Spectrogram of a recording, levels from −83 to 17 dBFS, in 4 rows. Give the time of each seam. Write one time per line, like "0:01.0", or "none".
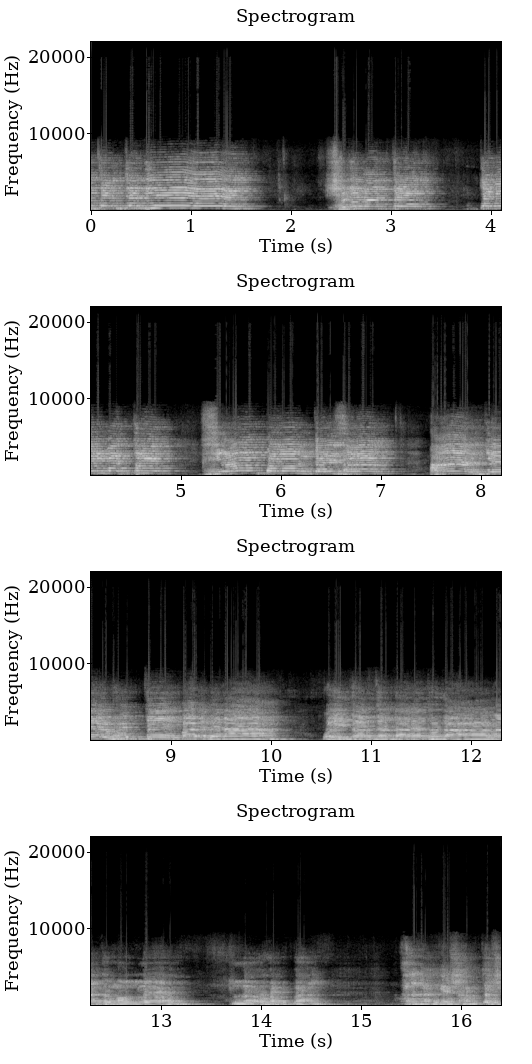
none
